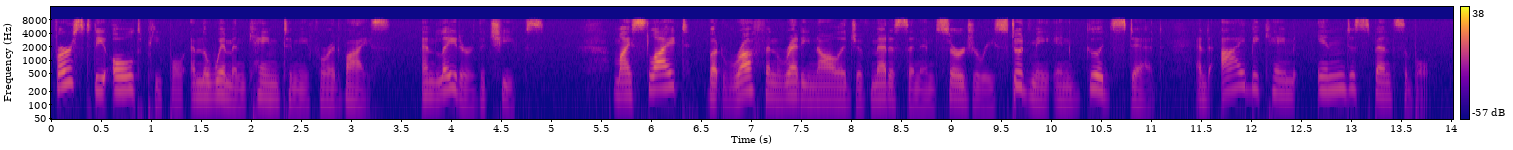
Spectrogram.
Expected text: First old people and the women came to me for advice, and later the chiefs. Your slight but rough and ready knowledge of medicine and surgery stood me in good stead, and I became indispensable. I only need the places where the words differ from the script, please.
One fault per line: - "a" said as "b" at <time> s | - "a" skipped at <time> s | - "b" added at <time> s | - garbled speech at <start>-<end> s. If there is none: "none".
- "the" added at 0.4 s
- "Your" said as "My" at 5.6 s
